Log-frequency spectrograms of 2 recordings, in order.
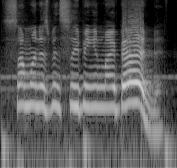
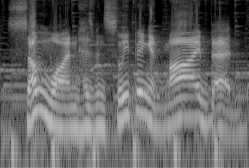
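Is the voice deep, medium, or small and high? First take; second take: small; deep. First: It is said in a tiny, high voice. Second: It is said in a deep, big voice.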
